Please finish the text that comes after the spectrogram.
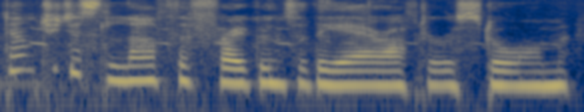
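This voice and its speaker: An actress playing a romantic, eager young gentlewoman in a radio play, speaking in a polite, gushing, theatrical way. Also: medium pitch, sing-song, normal speed, a little hiss or hum, close to an everyday voice. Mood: cheerful, gracious.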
